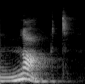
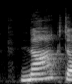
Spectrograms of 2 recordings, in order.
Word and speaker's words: knocked: Honey, when you knocked on my door, não é knocked, lembra que esse E tá pintadinho de cinza, não vai ser pronunciado, então knocked, knocked on my door.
